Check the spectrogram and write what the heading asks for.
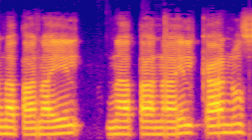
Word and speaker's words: Natanael Cano: porque estrenó su tema junto a Natanael Cano, si lo dije bien. – Sí.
